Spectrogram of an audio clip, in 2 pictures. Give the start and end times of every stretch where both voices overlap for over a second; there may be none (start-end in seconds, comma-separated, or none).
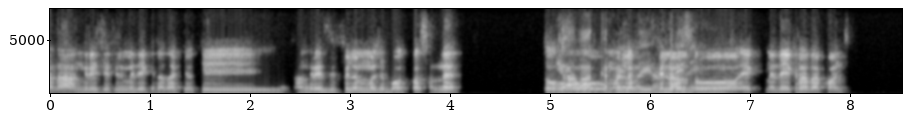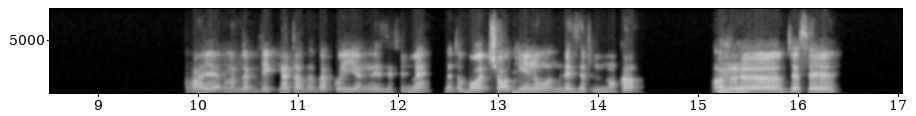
5.1-6.8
